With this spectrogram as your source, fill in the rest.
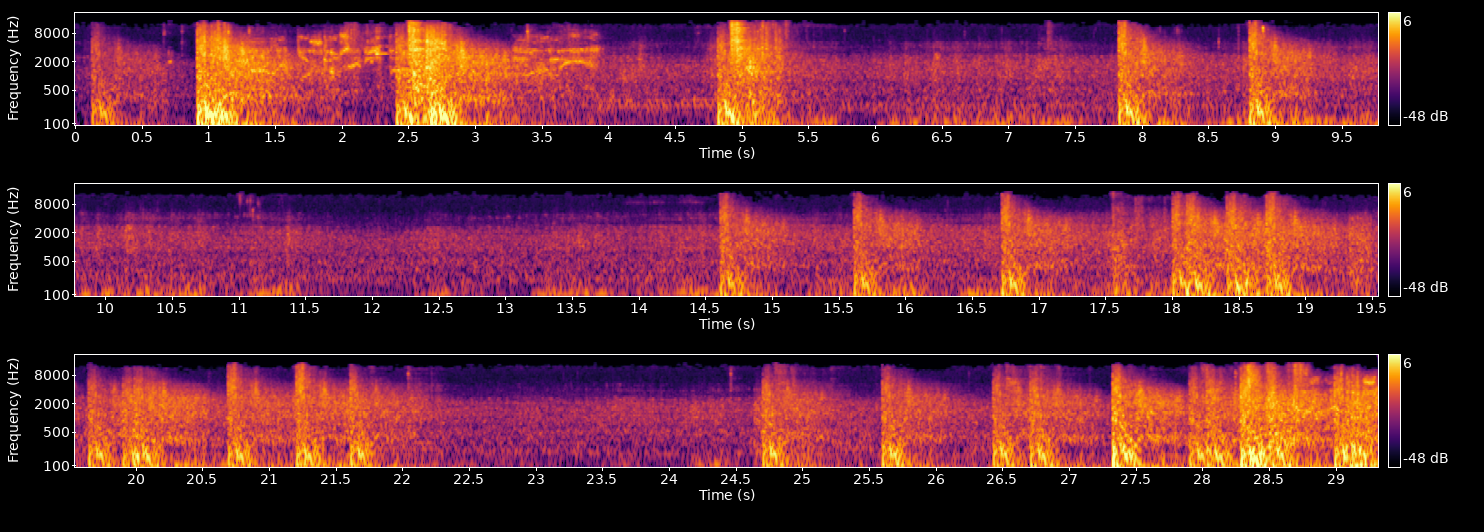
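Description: A tank cannon fires with loud, sharp booms.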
